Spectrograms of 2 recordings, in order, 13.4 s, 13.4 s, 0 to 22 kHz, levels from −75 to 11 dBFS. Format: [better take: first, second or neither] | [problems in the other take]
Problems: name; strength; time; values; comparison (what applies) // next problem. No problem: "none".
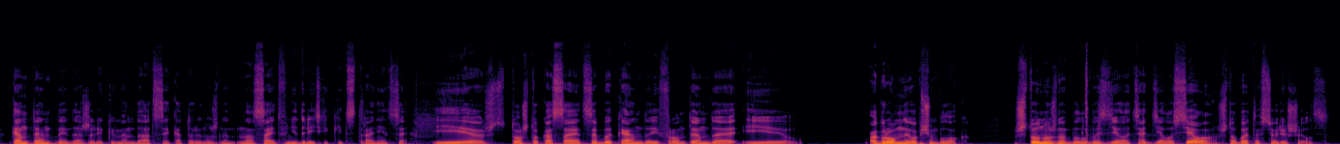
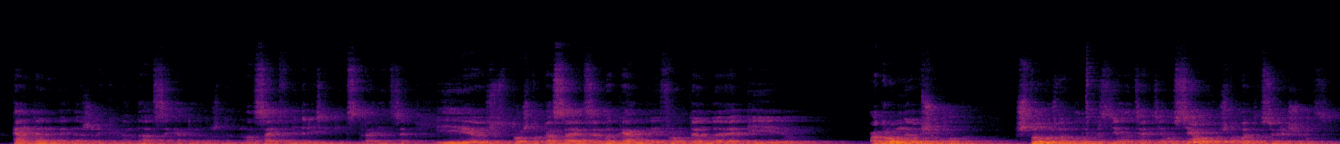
first | off-mic speech; far // room echo; noticeable; dies away in 1.4 s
